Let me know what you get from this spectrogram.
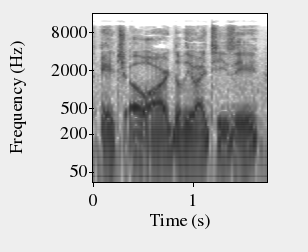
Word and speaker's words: Horwitz: It's Horwitz. No second O. Not necessary.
